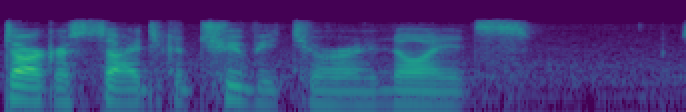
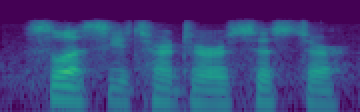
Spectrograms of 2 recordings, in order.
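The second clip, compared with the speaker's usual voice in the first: plain reading voice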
